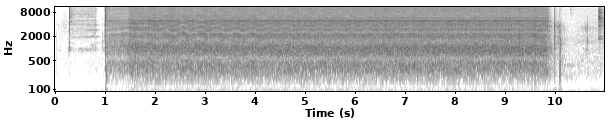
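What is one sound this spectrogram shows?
A gas torch hisses and roars steadily.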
